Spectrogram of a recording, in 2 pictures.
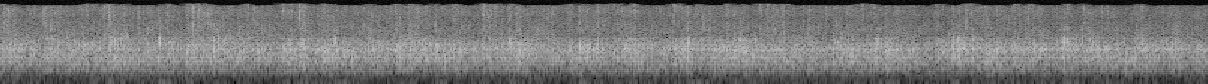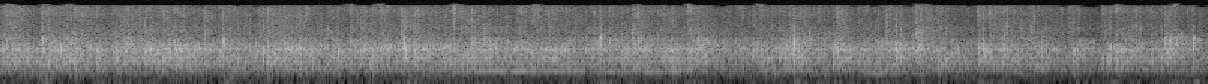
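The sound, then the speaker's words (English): A church audience claps steadily together during a sermon, a dense, sustained wash of many hands with no pauses, holding an even loudness for several seconds. “You have to clap well because you have never preached before.”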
